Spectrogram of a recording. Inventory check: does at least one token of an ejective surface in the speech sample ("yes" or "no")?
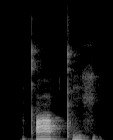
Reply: yes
